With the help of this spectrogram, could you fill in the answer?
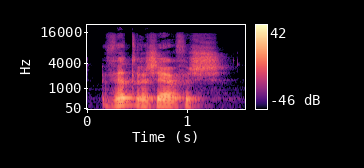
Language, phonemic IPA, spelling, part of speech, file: Dutch, /ˈvɛtrəˌsɛrvəs/, vetreserves, noun, Nl-vetreserves.ogg
- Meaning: plural of vetreserve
